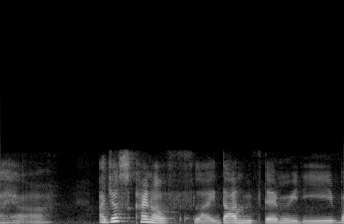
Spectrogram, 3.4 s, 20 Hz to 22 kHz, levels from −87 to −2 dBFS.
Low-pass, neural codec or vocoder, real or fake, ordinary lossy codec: 7.2 kHz; none; real; none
